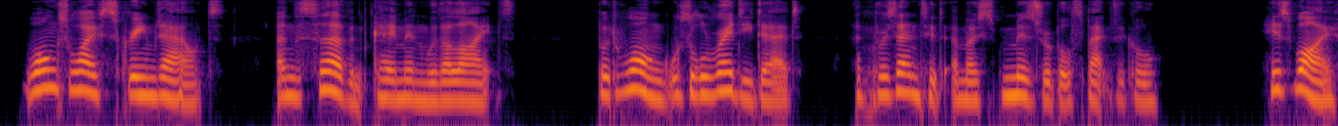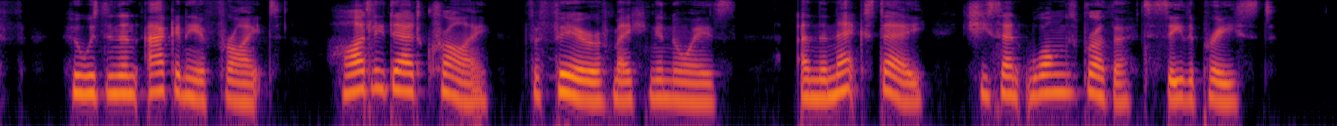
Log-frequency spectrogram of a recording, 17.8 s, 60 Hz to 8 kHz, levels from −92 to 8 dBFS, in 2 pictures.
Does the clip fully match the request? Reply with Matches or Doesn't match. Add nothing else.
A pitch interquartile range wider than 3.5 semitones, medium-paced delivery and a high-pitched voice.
Matches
